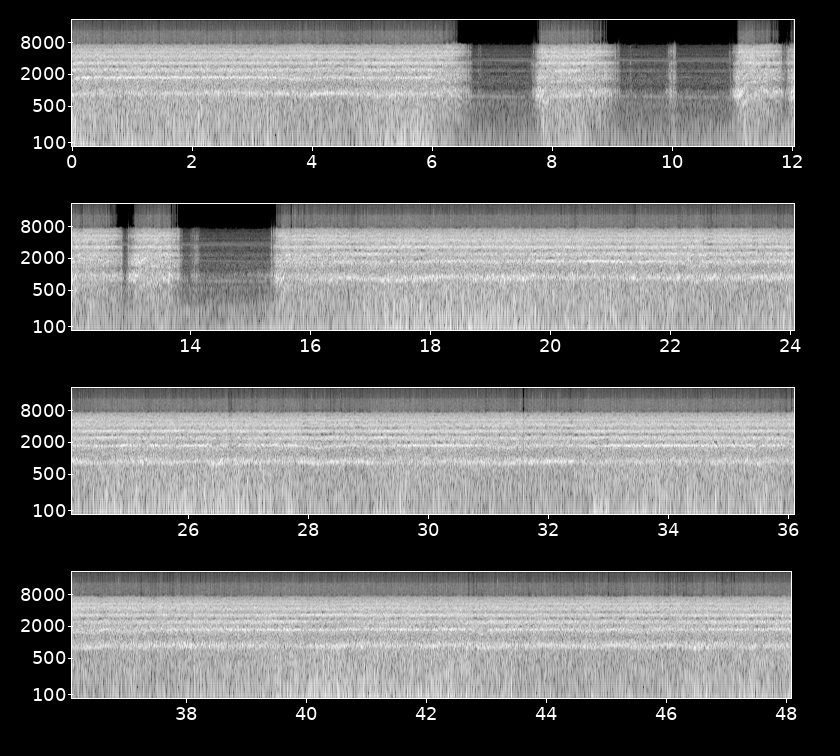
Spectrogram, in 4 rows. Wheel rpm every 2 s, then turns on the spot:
230, 230, 220, 40, 50, 30, 70, 30, 200, 220, 230, 220, 220, 230, 220, 230, 230, 230, 220, 230, 220, 220, 230, 220.
none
